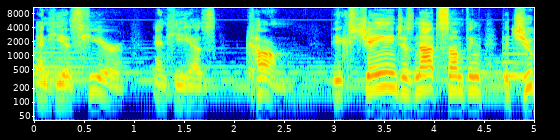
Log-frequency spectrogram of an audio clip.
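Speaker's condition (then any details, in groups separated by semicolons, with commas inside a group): No condition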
